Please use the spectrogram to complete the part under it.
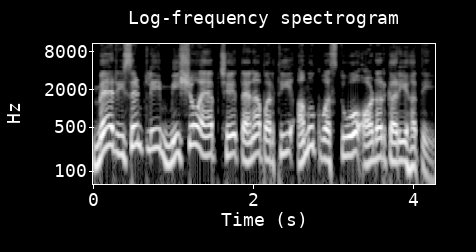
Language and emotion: Gujarati, neutral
